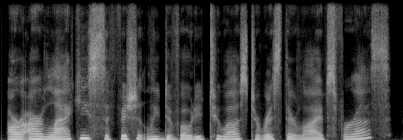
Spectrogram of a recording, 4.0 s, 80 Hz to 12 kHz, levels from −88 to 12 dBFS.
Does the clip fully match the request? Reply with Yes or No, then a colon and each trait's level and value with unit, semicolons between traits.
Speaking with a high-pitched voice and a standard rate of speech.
Yes: high, 195 Hz; average, 195 wpm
